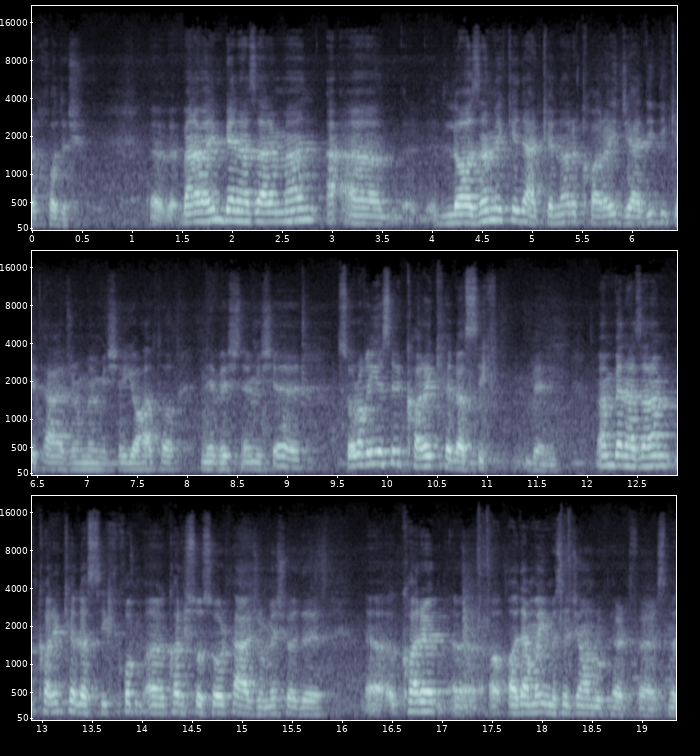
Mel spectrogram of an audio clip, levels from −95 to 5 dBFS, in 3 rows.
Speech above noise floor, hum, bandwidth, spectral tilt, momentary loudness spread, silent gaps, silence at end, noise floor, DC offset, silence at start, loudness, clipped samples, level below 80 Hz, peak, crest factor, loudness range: 22 dB; none; 15.5 kHz; -6 dB/octave; 13 LU; none; 0 s; -40 dBFS; under 0.1%; 0 s; -19 LUFS; under 0.1%; -62 dBFS; -2 dBFS; 18 dB; 4 LU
